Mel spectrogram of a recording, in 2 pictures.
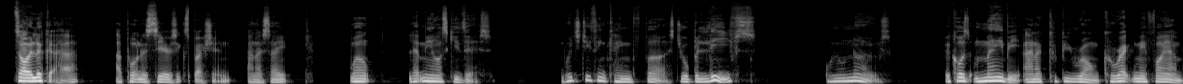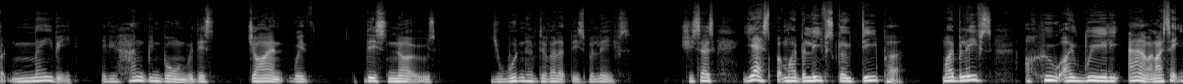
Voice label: Dramatic Voicereel, Actor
